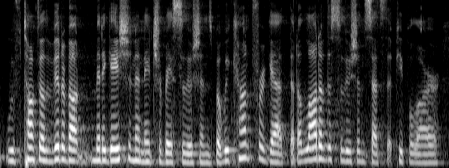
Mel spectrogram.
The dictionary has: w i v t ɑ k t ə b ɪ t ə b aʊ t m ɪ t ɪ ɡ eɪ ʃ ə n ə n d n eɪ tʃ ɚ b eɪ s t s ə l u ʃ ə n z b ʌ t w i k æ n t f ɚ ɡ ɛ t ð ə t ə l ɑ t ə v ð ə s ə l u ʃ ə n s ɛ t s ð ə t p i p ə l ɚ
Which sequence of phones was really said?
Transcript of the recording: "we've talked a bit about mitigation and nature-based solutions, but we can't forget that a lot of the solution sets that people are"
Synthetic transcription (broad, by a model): w i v t ɑ k t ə b ɪ t ə b aʊ t m ɪ t ɪ ɡ eɪ ʃ ə n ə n n eɪ tʃ ɚ b eɪ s s ə l u ʃ ə n z b ʌ t w i k æ n t f ɚ ɡ ɛ t ð ə t ə l ɑ t ə v ð ə s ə l u ʃ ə n s ɛ t s ð ə t p i p l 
